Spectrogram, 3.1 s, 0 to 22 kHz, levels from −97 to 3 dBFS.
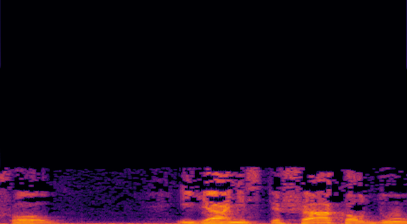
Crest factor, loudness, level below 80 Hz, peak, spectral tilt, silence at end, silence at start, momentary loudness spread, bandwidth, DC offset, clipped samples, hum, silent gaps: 18 dB; -23 LUFS; -40 dBFS; -4 dBFS; -11 dB/octave; 0 s; 0 s; 10 LU; 5.8 kHz; under 0.1%; under 0.1%; none; none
